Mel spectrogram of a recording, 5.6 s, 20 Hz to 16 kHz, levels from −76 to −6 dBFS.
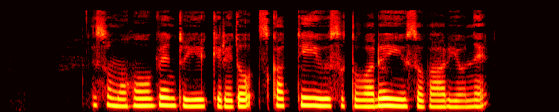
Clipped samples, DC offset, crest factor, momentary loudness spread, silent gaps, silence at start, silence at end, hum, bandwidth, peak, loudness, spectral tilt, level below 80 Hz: under 0.1%; under 0.1%; 16 dB; 9 LU; none; 0.95 s; 0.7 s; none; 11.5 kHz; -6 dBFS; -23 LUFS; -5 dB/octave; -76 dBFS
